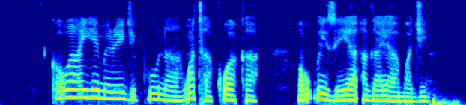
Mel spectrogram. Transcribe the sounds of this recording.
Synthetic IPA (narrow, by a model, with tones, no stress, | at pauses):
kɔ˨wa˦i˦ɦe˦me˨ɾe˦d͡ʒi˨k͡pʊ˦na˨ŋʷa˦tʰa˨kʊ˦a˦ka˦ | ɔ˨bʊ̰˦k͡pe˦˨ze˨ja˦ʔa˦ɡa˨ja˦a˨ɡ͡ba˨d͡ʒɪ˦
